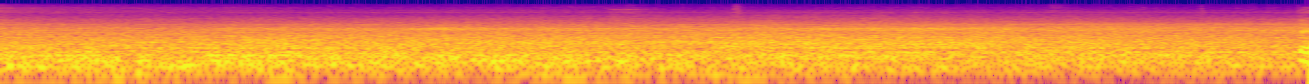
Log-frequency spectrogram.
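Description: A ScotRail train runs into Glasgow Queen Street from Eastfield sidings, a steady, fairly loud broadband rumble that holds level throughout with no voices.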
